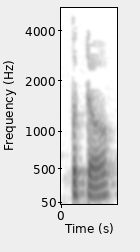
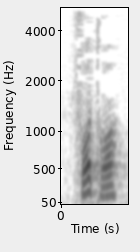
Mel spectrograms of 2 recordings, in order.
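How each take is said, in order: First: The word begins with a B sound. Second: The word begins with an F sound. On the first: The speaker calls it right. "那你用台湾闽南话练怎么练？" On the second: The speaker calls it wrong. "那你普通话怎么练？佛陀是F"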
